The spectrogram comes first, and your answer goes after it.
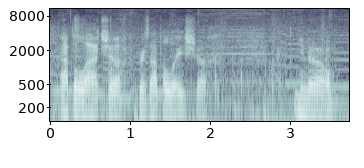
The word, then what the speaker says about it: Appalachia: You know, they say if you're from this area, it's pronounced Appalachia, whereas when I grew up, everyone, you know, school called it the Appalachian Mountains. So I guess it's a quick way to know if you're a local or not.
